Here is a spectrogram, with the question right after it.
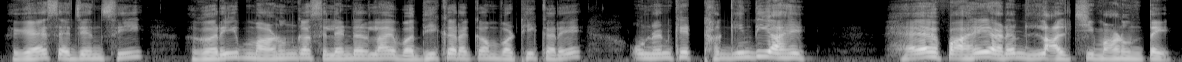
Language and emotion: Sindhi, disgusted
